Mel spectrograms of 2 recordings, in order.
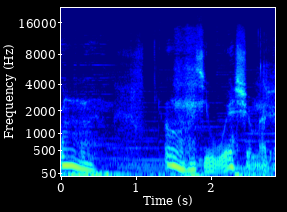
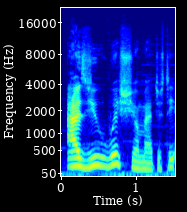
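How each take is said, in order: First: It is said in a breathy, seductive voice. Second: It is said in a posh, upper-class voice.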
